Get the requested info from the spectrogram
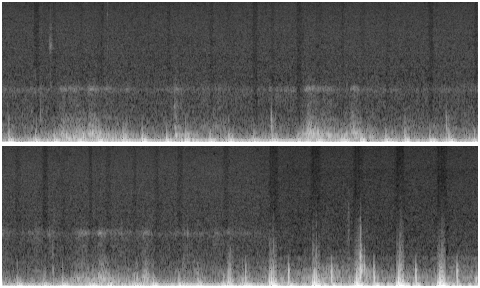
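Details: Real heartbeat recorded for ASMR, no talking: soft, muffled low thumps under a faint steady hum, with sharper tapping clicks toward the end; normal heartbeat.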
